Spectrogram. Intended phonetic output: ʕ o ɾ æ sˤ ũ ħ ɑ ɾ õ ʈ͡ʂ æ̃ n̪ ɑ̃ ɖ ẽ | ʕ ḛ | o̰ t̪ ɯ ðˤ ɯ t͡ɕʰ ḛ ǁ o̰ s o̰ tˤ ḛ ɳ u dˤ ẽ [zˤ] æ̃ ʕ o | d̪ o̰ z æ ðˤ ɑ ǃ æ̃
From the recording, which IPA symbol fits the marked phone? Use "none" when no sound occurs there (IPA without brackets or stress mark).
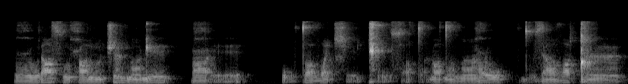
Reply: ðˤ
